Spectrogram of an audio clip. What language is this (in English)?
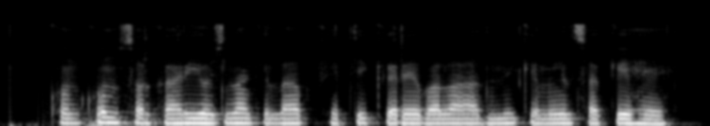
Magahi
